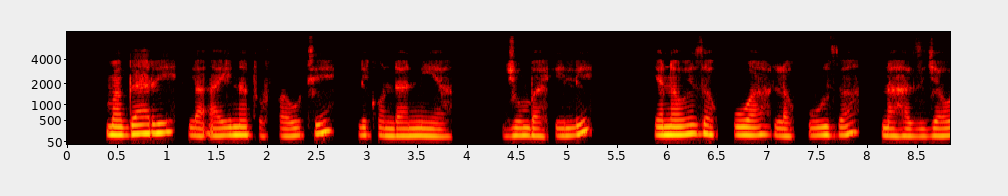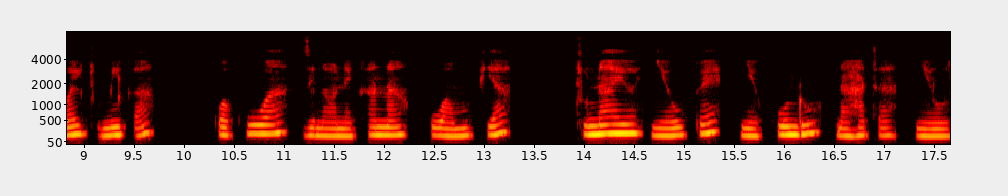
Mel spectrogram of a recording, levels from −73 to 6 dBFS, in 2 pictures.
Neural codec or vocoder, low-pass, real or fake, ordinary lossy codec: none; 7.2 kHz; real; MP3, 64 kbps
